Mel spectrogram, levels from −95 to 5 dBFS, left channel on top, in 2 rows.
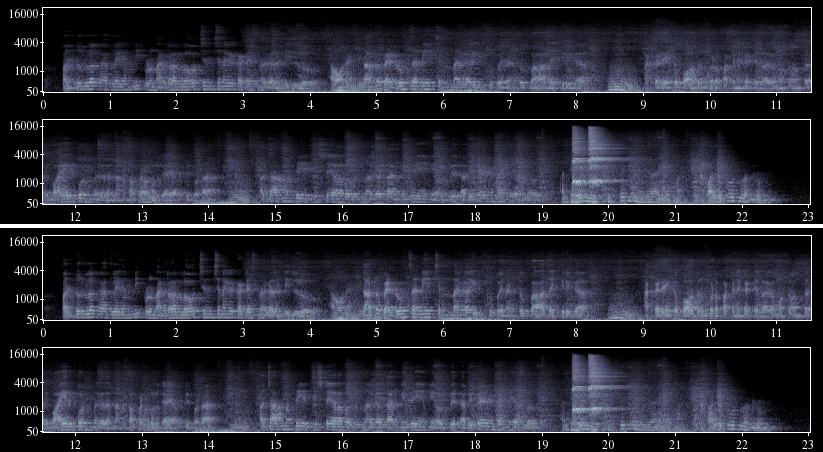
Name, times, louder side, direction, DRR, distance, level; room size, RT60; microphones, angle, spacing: voice 1, 0.3-4.1 4.8-8.2 9.0-14.1 14.7-19.0 22.0-22.4, right 3 dB, 50° right, 4 dB, 0.5 m, -38 dB
sound 1, 3.0-21.7, left 1 dB, 5° left, 0.5 m, -39 dB
voice 2, 4.3-4.8 8.5-9.0 13.0-13.2 14.3-14.7 19.3-22.4, left 3 dB, 75° left, 6 dB, 0.5 m, -38 dB
3.7 x 2.6 x 3.4 m, 0.64 s
head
